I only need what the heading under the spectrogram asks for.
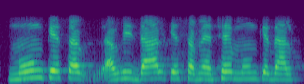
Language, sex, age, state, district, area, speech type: Maithili, female, 45-60, Bihar, Madhepura, rural, conversation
